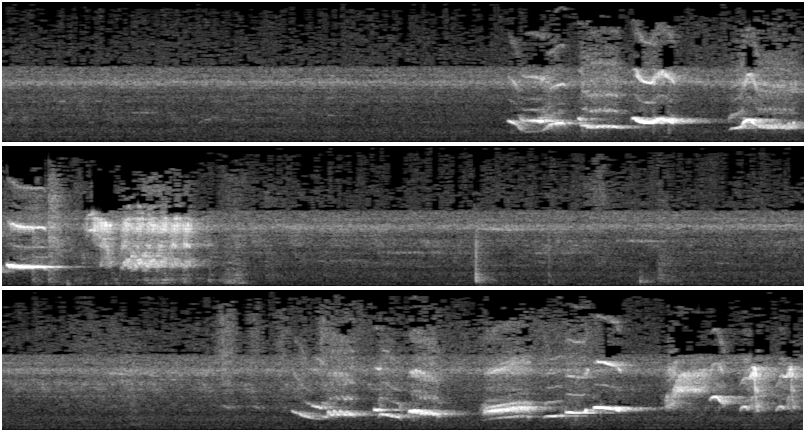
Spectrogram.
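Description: A songbird singing two phrases of quick, varied chirps and whistles, each about two and a half seconds long, with a pause of several seconds between them, over a steady high hiss.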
